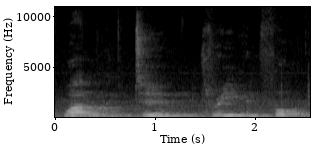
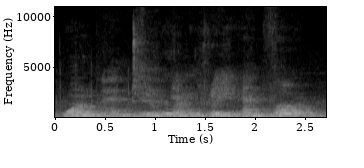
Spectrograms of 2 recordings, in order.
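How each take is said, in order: Both takes have the same delivery.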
